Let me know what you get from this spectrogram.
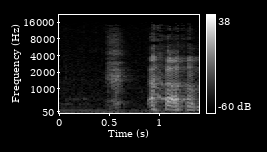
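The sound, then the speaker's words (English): A breathy, airy exhale close to the microphone, followed by a louder, raspy, voiced breath or gasp, heard up close with no other sounds. “Creepy breathing into the mic.”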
